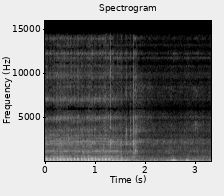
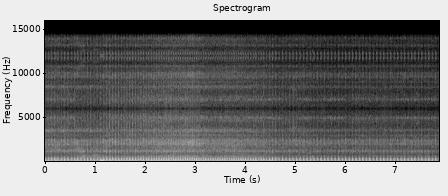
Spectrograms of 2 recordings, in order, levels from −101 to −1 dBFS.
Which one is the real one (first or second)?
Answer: second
